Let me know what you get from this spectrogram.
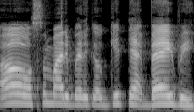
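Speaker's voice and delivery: southern-sounding voice. Retelling own reaction to a movie scene: Southern accent. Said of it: "You get so Southern".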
